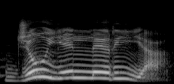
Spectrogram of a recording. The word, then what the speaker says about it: gioielleria: And now gioielleria, gioielleria, gioielleria. The stress is on the last syllable, ria.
